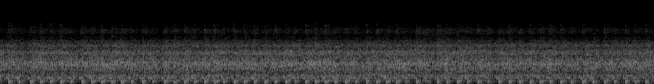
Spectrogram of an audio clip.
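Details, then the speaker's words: New 150cc Chinese scooter with electronic choke, just started, not warmed up: small single-cylinder idle with quick popping beat that stumbles and hesitates, tends to stall at stoplights until warm; owner suspects idle mixture set improperly. "you hear it's hesitating is that normal when it first starts should it should it do that i don't know"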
